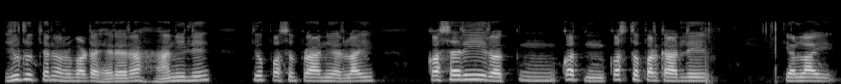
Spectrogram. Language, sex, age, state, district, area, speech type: Nepali, male, 45-60, West Bengal, Kalimpong, rural, spontaneous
